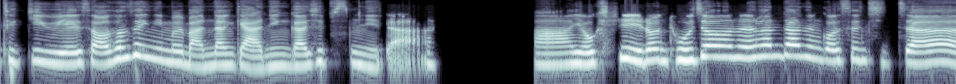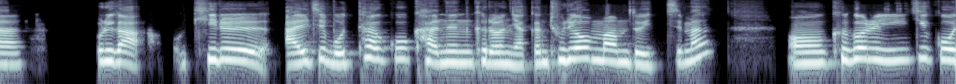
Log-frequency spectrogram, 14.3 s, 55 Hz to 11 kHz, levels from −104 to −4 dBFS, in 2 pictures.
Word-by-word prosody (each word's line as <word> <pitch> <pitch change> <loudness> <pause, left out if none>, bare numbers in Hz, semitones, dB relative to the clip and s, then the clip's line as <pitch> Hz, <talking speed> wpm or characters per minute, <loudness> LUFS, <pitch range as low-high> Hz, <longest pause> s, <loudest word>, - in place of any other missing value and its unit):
듣기 230 -1 -5
위해서 200 0 0
선생님을 275 -6 0
만난 185 +1 -1
게 - - -2
아닌가 175 +3 -1
싶습니다. 200 -5 -5 0.9
아, 190 +1 -1
역시 205 0 +1
이런 245 -2 +4
도전을 290 +4 +2
한다는 320 -3 +1
것은 240 +1 -3
진짜 210 -2 +1 0.6
우리가 230 -2 +2 0.2
어 - - -25
길을 250 -4 +2
알지 210 +7 +1
못하고 260 +7 -1
가는 215 -3 0
그런 205 -3 +1
약간 200 +3 -2
두려운 255 +4 +2
마음도 225 -4 +2
있지만 215 - -3 0.6
어 210 +1 +1
그거를 260 +1 +2
이기고 250 +1 0
225 Hz, 280 characters per minute, -14 LUFS, 200-255 Hz, 0.9 s, 이런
